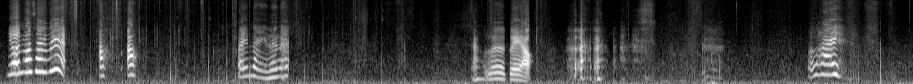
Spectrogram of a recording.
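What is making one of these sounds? A young child speaks and squeals in short high bursts, close by.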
